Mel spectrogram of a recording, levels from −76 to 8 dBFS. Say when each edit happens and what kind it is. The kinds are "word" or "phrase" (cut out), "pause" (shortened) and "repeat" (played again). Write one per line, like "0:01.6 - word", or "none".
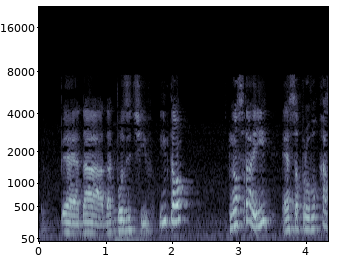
0:01.1 - word
0:01.7 - pause
0:03.0 - word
